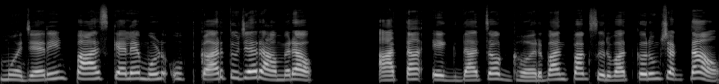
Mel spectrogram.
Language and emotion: Goan Konkani, happy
